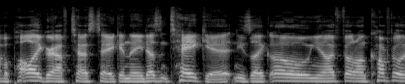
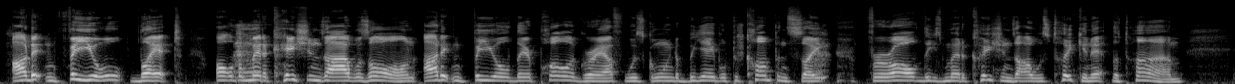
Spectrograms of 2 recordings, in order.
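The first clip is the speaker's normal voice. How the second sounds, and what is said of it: Mumbly voice like mouth full. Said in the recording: “You nailed that impression of that guy... that's how he talked. That's how he sounded. Sounded like he had a bite of moon pie in his mouth that he hadn't yet swallowed.”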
